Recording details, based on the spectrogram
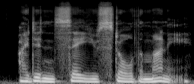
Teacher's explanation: Putting the little punch on the first word. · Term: emphasis on I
